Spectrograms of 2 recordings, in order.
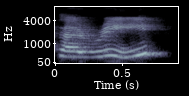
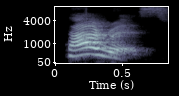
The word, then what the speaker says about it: Paris: वैसे इसका pronunciation है Paris, which is in French, but we'll say it as Paris, right kids?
